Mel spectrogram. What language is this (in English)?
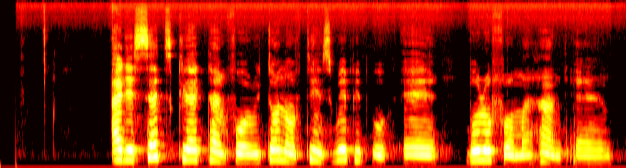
Nigerian Pidgin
